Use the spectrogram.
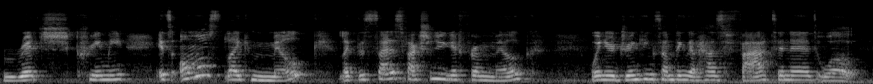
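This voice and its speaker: A woman's voice: medium pitch, a little slow, darkish tone. Chatty woman, slightly distant mic. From Norway. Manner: chatty, rambling, wanders off on tangents. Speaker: cooking vlogger. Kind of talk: casual cooking vlog chat. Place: home kitchen. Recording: slightly distant mic with faint room noise.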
